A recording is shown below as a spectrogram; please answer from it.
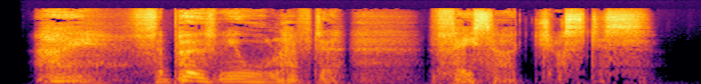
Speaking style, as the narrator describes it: murmured

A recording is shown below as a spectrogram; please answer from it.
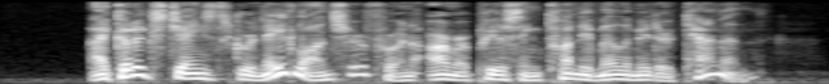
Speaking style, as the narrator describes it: Modular Man said cheerfully

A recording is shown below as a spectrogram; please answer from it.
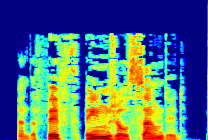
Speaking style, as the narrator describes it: he began in a strong, vibrant voice

